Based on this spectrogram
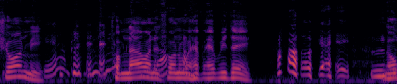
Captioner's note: giggles; laughs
